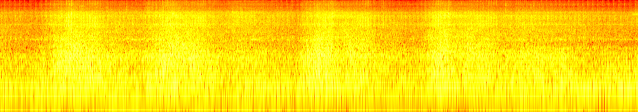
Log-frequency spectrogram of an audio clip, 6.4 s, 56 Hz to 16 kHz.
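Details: Yamaha Mio M3 scooter that stumbled and stalled when the throttle was opened, after cleaning with carburetor cleaner including the injector, fuel pressure 40: it idles steadily and picks up cleanly on four quick throttle blips.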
